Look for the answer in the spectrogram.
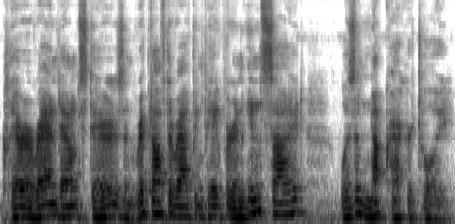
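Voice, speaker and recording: A man's voice: fairly low pitch, lively intonation, lightly acted. A man playing a jolly old Santa Claus, telling children's stories in a hearty, theatrical manner. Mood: storytelling wonder. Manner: slow, hearty, theatrical delivery. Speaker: storyteller host. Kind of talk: cheerful children's storybook reading.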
